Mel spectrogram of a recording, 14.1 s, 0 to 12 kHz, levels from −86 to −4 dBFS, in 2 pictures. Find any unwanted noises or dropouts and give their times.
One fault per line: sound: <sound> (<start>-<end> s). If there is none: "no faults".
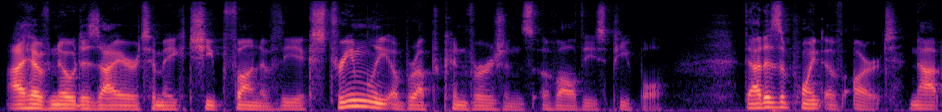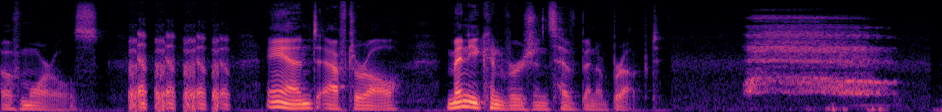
sound: laugh (8.0-8.8 s)
sound: sigh (12.6-13.9 s)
